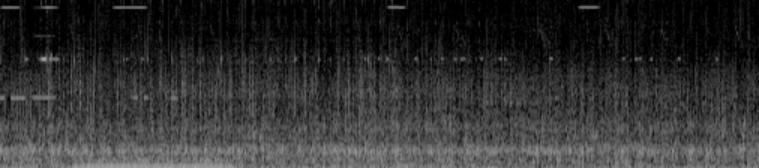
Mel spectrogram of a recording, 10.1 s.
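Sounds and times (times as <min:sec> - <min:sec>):
ski chairlift machinery rumble and rattle: 0:01.0 - 0:03.3
loud deep hum: 0:01.0 - 0:03.5.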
